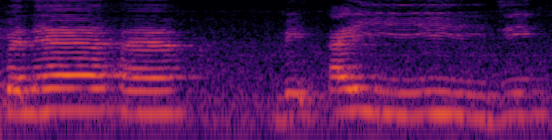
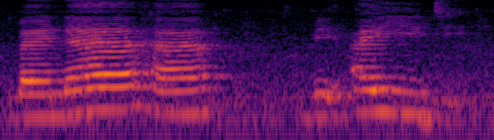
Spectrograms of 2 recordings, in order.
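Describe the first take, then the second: First: The second ya sound is pronounced. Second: The second ya sound is left silent. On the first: The speaker calls it wrong. "I'm not going to say banaha bi'aydi" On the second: The speaker calls it right. "The second ya has a, a round zero, is ignored"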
